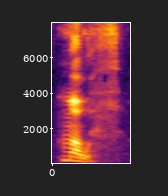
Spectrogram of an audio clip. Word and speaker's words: mouth: فم mouth mouth mouth m o u t h t h ننطقهم ث ث، بنقول mouth mouth mouth m o u t h.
